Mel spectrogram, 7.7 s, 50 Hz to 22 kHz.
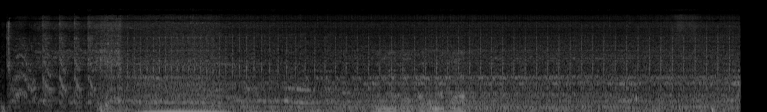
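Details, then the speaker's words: Engine starts and idles after switching from thick oil to thinner 10W40: fast, uneven knock about four per second over the hum; source undetermined, suspected piston pin, engine to be opened, top end first, if noise persists. "Pero pag hindi, piston pin. Yung ingay kasi na yun, sabi ni Chip, mukhang piston pin eh."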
